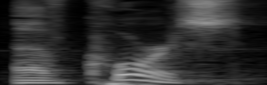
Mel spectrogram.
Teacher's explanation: or 嘴巴要收圆，重度卷舌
